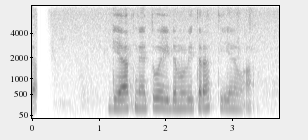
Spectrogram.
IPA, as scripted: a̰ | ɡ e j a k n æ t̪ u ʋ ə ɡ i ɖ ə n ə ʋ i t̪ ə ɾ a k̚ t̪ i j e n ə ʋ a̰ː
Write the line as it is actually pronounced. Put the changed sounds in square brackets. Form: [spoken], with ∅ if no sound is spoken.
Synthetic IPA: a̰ | ɡ e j a k n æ t̪ u ʋ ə [∅] i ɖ ə [m] ə ʋ i t̪ ə ɾ a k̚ t̪ i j e n ə ʋ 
